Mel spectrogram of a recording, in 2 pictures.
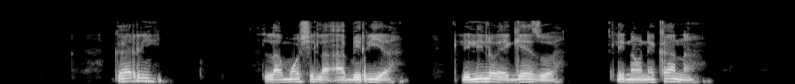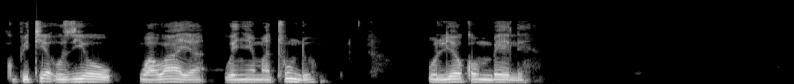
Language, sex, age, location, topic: Swahili, male, 18-24, Nairobi, government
